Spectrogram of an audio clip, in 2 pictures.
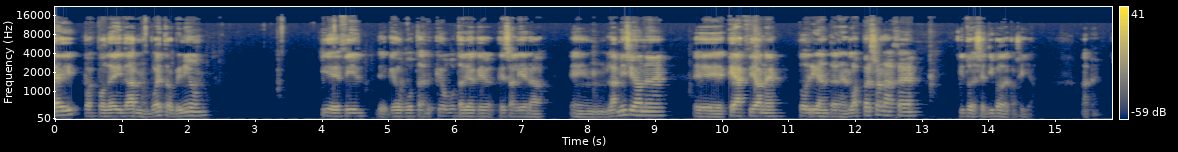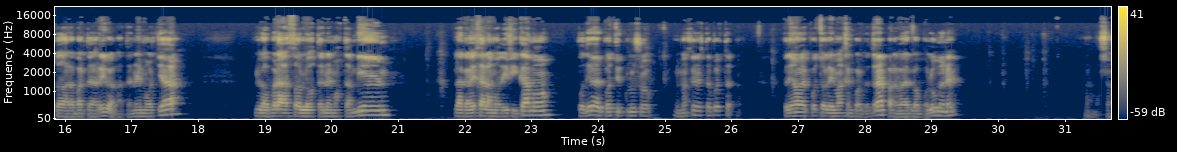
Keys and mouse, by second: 0.0 ctrl+middle click, 1.0 alt+shift+right click, 1.7 shift+middle click, 2.5 alt+shift+right click, 3.2 alt+shift+right click, 3.4 middle click, 5.0 alt+shift+right click, 5.4-8.0 shift+middle drag, 6.2 ctrl+b, 8.0 click, 8.3 Tab, 8.6-31.6 middle drag, 21.4 alt+q, 30.6 shift+a.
